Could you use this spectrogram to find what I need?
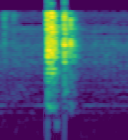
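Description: Two sharp gunshot sound effects crack in quick succession during a tabletop role-playing game session as a character aims and fires, followed by quiet.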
